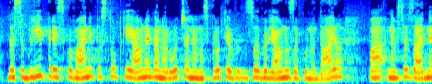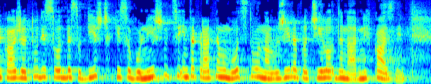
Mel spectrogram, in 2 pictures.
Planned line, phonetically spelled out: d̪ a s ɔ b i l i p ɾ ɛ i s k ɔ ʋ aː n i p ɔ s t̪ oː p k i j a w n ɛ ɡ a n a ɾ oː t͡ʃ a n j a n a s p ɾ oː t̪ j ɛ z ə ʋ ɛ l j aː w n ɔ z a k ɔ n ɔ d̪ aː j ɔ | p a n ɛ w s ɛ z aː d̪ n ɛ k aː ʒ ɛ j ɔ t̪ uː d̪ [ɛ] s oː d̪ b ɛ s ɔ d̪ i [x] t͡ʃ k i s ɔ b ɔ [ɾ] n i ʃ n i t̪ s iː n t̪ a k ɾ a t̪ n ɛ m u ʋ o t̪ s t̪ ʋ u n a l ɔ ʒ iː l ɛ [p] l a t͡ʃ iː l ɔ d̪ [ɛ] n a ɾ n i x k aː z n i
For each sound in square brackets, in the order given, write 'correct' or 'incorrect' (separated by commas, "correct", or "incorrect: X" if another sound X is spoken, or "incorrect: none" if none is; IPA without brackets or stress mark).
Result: incorrect: i, incorrect: ʃ, incorrect: l, correct, correct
